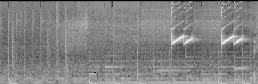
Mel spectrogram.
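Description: A solo safety monitoring unit goes into alarm, letting out pairs of sharp, rising electronic chirps twice over scattered clicks and taps, close by and fairly quiet.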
